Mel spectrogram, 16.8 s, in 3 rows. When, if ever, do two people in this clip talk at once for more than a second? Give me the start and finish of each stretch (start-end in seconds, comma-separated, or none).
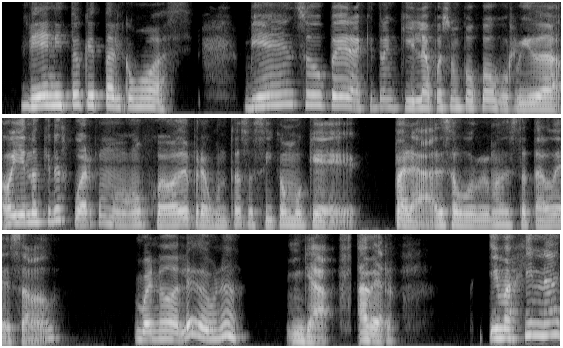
none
